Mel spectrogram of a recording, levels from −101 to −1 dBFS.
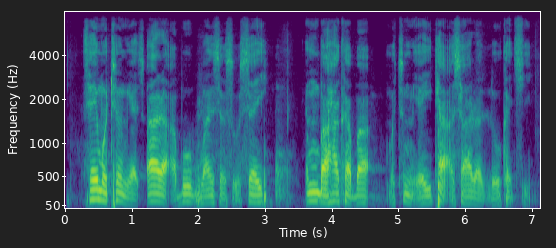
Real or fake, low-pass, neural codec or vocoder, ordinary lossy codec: fake; 7.2 kHz; codec, 16 kHz, 16 kbps, FreqCodec, larger model; none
